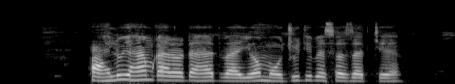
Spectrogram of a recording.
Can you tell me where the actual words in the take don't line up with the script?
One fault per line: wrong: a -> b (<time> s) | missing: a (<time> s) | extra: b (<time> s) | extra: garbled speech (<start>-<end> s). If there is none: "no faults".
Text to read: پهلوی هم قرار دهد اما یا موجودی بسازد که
wrong: اما -> و (2.2 s)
